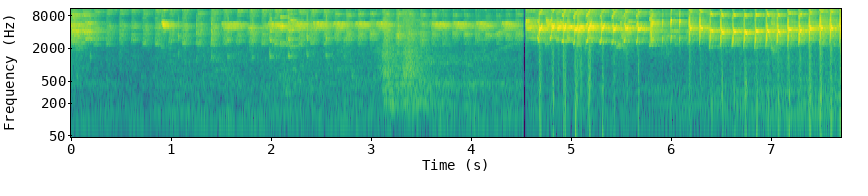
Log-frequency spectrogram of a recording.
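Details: Male lovebird in breeding condition, used as a lure to train other males: high, thin chattering twitters, then a louder burst of rapid, shrill trilled notes with fast clicking pulses, and a brief rustle midway.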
